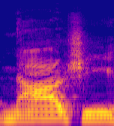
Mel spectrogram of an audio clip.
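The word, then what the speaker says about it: Najee: i don't get it it's na g naji harris like that's it like it's simple and i was like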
